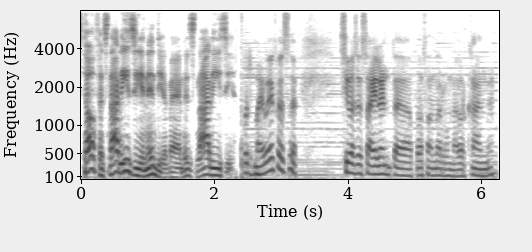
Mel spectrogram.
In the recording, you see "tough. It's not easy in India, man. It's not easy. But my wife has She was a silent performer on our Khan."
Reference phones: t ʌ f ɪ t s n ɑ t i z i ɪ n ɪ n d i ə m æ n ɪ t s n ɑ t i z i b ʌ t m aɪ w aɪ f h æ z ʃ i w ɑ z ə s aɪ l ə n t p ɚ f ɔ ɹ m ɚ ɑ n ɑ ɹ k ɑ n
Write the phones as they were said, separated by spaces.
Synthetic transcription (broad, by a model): t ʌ f ɪ t s n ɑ t i z i ɪ n ɪ n d i ə m æ n ɪ t s n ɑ t i z i b ʌ t m aɪ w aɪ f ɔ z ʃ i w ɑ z ə s aɪ l ə n t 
